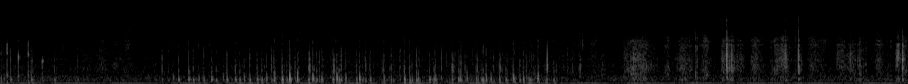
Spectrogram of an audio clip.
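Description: Fingertips and nails tap and scratch a closed, palm-sized, hollow grey felt-covered rigid zip case. Rapid, dry little taps and crackling scratches run throughout over a steady low hum. The scratching turns brighter and rougher in the last few seconds.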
